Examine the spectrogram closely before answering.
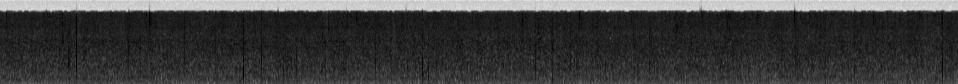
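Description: A cassowary's feet splash through shallow muddy water.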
